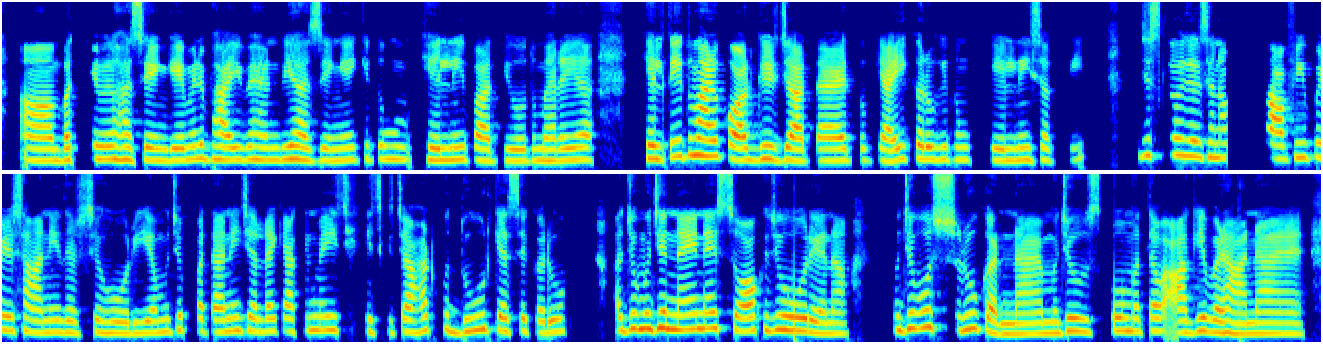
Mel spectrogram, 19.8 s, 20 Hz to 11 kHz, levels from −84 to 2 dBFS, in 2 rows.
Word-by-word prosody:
अ, - - -3 0.2
बच्चे 235 +3 -1
हँसेंगे, 230 -1 +1
मेरे 250 +3 -1
भाई-बहन 240 -1 +1
भी 245 - +1
हँसेंगे 230 -1 0
कि, 255 +2 -12
"तुम 250 0 -5
खेल 230 -2 +2
नहीं 245 +1 0
पाती 225 -1 0
हो, 220 0 0
तुम्हारे 220 0 -1
यह 240 0 0 0.4
खेलते 260 +1 +1
ही 305 - +2
तुम्हारा 320 -1 +6
कॉर्क 230 -2 +5
गिर 255 +1 +2
जाता 220 0 +3
है, 225 0 +3
तो 225 +1 -12
क्या 220 0 -1
ही 220 +4 +2
करोगी, 245 -2 0
तुम 240 0 -7
खेल 225 -1 -5
नहीं 235 +1 -1
सकती।" 230 +2 -9 0.4
जिसकी 320 +1 -4
वजह 310 -2 +2
से 285 0 -1
ना 275 - -1 0.3
काफ़ी 270 +1 +3
परेशानी 250 -5 -2
इधर 225 -1 -2
से 225 +3 -6
हो 215 -1 -1
रही 210 +1 -4
है, 220 - 0
मुझे 240 +4 -3
पता 235 -1 -1
नहीं 255 +2 -1
चल 260 0 -1
रहा - - -1
है 245 - 0
कि 250 - -6
आख़िर 250 +2 -4
मैं 270 - -1
इस 270 0 -5
हिचकिचाहट 235 +3 -3
को 280 - -4
दूर 250 +5 0
कैसे 250 -2 0
करूँ। 225 +1 -3 0.4
अ, - - -4
जो 290 +4 +1
मुझे 300 +1 +5
नए-नए 295 +1 +3
शौक़ 270 -3 +1
जो 275 +1 +3
हो 255 -1 +5
रहे 225 -4 +2
ना, 205 0 -4 0.4
मुझे 270 +3 +1
वो 315 +2 +2
शुरू 300 -3 0
करना 195 -3 +2
है, 205 - -1
मुझे 215 +4 0
उसको 250 +1 -1
मतलब 250 0 -1
आगे 225 +2 +1
बढ़ाना 205 -3 +2
है। 205 -1 -2
240 Hz, 230 wpm, -24 LUFS, 225-260 Hz, 0.4 s, तुम्हारा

